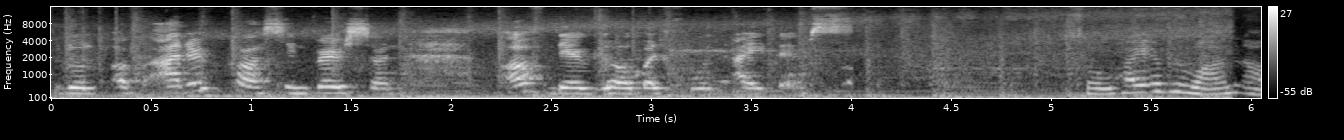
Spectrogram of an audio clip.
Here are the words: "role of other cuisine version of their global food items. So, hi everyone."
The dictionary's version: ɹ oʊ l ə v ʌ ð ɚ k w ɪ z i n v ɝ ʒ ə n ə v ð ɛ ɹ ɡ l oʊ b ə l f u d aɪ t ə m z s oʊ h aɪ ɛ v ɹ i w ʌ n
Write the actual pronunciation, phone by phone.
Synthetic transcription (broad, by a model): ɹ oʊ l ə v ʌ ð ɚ k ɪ s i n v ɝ s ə n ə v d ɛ ɹ ɡ l oʊ b ə l f u d aɪ t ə m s s oʊ h aɪ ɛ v ɹ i w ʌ n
